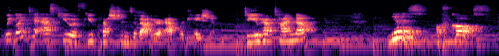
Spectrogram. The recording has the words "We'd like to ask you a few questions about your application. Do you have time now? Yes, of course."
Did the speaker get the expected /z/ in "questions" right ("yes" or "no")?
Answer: yes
